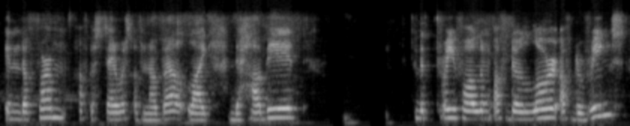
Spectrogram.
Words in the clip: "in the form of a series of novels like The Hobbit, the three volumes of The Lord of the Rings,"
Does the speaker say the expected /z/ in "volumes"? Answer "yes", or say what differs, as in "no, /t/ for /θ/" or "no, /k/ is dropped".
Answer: no, /z/ is dropped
